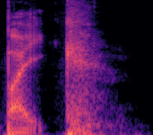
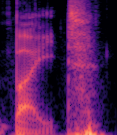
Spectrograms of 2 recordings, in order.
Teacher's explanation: the process of velar fronting is common where k type /k/ sounds are replaced by t type /t/ sounds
